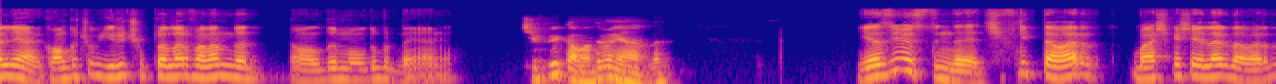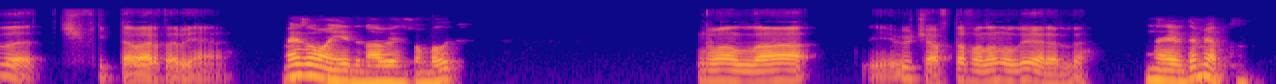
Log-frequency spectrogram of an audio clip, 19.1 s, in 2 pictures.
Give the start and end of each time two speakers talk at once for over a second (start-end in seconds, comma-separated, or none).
none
